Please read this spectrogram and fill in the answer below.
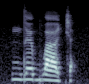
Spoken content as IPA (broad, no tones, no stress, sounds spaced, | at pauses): n d ɛ b w a c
